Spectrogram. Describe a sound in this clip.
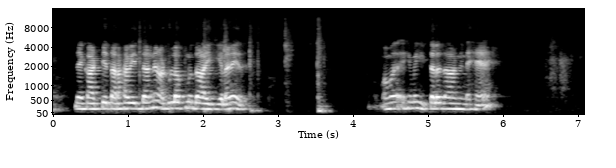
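A woman speaks clearly over an online call.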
